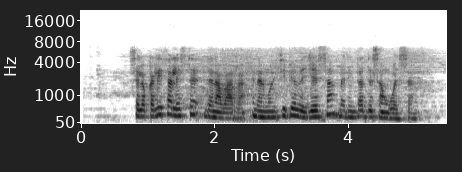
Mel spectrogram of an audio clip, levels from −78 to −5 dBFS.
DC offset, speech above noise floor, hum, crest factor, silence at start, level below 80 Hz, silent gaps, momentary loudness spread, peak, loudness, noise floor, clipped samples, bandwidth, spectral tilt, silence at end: under 0.1%; 32 dB; none; 16 dB; 0.75 s; -58 dBFS; none; 7 LU; -2 dBFS; -17 LUFS; -49 dBFS; under 0.1%; 7.2 kHz; -6 dB/octave; 0.25 s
